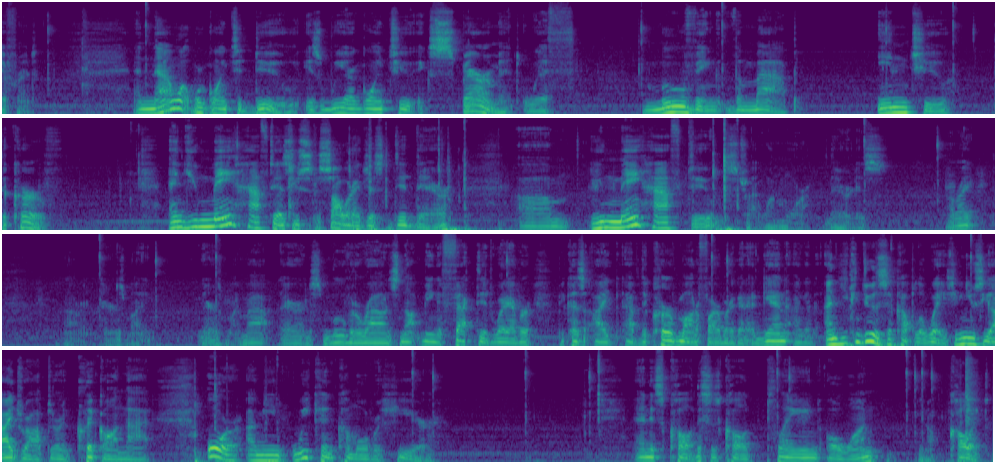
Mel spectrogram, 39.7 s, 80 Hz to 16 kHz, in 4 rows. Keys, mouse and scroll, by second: 1.4-6.3 drag, 7.2-11.6 drag, 13.5 ctrl+z, 14.4 ctrl+z, 17.2 ctrl+z, 18.6-20.4 drag, 20.9-24.9 drag, 27.0-32.9 drag, 33.9-39.7 drag.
